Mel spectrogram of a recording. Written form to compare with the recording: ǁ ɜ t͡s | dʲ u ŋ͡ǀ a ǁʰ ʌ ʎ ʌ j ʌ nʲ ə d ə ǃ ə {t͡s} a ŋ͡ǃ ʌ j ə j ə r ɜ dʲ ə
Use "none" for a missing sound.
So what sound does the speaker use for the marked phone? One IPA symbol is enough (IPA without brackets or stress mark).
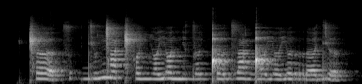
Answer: d͡z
